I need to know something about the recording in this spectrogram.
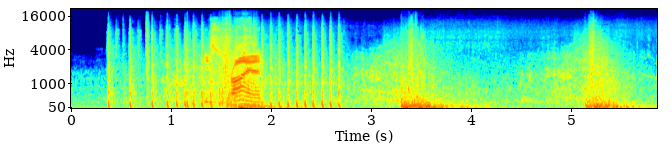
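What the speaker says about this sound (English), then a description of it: "Londard sees this 50 cal gunner" A .50 cal machine gun fires in the video game Squad, loud, rapid bursts of evenly spaced shots up close, followed by heavier distant booms, while someone speaks briefly over the gunfire.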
